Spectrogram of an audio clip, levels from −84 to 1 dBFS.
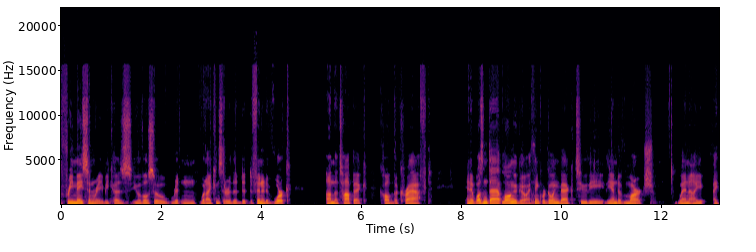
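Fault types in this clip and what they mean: Short stall from a late packet: after "it wasn't", a packet arrived late, so the sound at 8.63 s is held for about 61 ms before continuing.
Burst of packet loss: at 8.76 s, several packets never arrived in time. The last sound is stretched and fades, then resumes with roughly 60 ms gone.
Call bitrate drop: from 9.15 s to 12.37 s the encoder falls from 32 to 16 kbps. The speech turns coarser and duller throughout.
Jitter buffer speed-up: between 12.50 and 12.79 s, the buffer sheds excess delay. Speech runs about 16 percent faster at unchanged pitch, sounding briefly hurried.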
